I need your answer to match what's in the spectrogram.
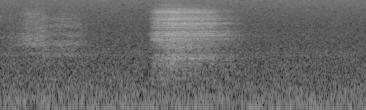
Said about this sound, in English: Pardon my yawn, it's getting a little bit late.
